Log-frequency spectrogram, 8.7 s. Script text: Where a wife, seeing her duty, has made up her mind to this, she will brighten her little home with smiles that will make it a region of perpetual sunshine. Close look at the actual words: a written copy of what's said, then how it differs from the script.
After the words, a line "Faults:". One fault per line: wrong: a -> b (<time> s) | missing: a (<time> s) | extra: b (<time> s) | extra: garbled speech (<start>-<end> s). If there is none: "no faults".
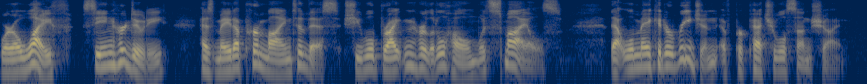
Where a wife, seeing her duty, has made up her mind to this, she will brighten her little home with smiles that will make it a region of perpetual sunshine.
Faults:
no faults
